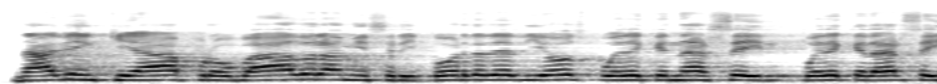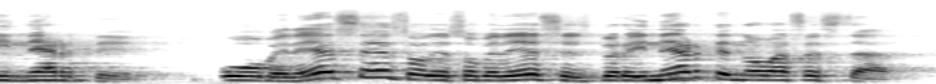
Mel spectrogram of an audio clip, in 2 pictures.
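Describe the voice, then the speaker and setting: High-voiced Mexican preacher, echoey church. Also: male voice, unhurried, darkish tone. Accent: Mexican Spanish. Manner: preaching with rhetorical questions, retelling scripture in everyday terms. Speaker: pastor. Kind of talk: sermon.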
